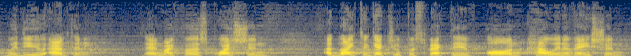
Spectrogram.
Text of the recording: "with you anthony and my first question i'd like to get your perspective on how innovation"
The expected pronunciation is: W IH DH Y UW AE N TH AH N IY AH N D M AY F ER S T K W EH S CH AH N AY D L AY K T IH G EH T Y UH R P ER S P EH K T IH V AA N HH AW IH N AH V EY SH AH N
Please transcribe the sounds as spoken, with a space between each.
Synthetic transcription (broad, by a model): W IH DH Y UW AE N TH AH N IY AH N M AY F ER S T K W EH S CH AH N AY D L AY K T IH G EH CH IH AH P ER S P EH K T IH V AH N HH AW IH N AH V EY SH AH N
